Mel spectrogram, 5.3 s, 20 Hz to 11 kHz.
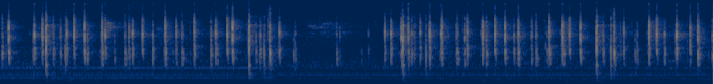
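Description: Fingertips of both hands type continuously on a white Ducky One 2 SF mechanical keyboard with plastic keycaps, modded with Lumia Matcha switches and Poron foam, resting on a dark mat on a wooden desk. A rapid stream of short, bright, clacky keystrokes, centred around 1.5 kHz, pauses briefly near the middle before resuming. A faint steady hum sits underneath.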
